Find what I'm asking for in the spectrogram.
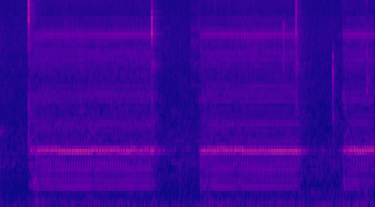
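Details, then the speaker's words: Boat bilge pump run on an old, flat battery: short bursts of steady high motor whine that start, run and stop repeatedly. It worked two or three times, then began sticking, the intermittent fault the owner had. "But now, if you see now, it's actually sticking, and that's the problem I had. So, it worked two or three times, but then it starts to stick."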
